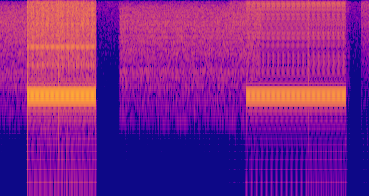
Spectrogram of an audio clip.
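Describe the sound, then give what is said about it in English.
A telephone ringback tone from a call just dialed sounds twice, each steady, mid-pitched ring lasting about two seconds with a long pause between, while a faint line hiss fills the gap. No one speaks. “And let's see what happens if I dial.”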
